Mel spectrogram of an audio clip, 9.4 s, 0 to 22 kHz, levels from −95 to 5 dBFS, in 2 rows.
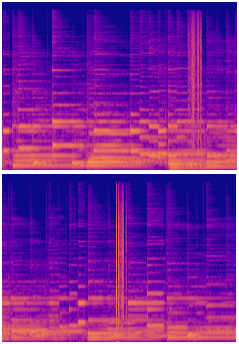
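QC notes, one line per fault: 3.73–4.00 s and 6.98–7.22 s, cable scratch noise: likely a worn cable, connector or control being moved, so its contact resistance jumps about rapidly and adds dense, uneven bursts of noise to the signal. Each event lasts about a quarter of a second and is heard as scratching and rustling laid over the sound. The first burst sits at roughly the same level as the sound; the second is somewhat louder than it.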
